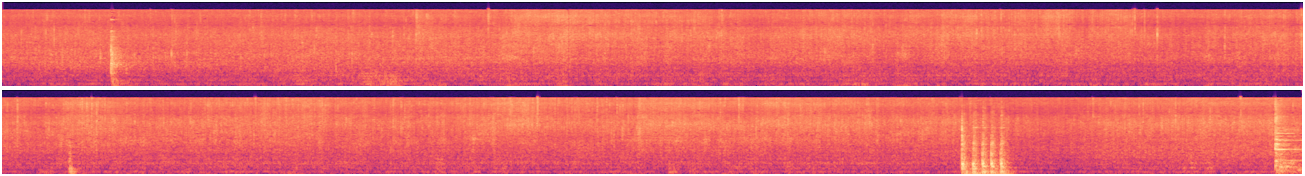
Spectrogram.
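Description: Diced potatoes, onion and freshly added chopped tomato frying in oil in a shallow pan, a steady sizzle, with a spatula stirring and giving a few light taps. A loud knock comes a few seconds before the end.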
